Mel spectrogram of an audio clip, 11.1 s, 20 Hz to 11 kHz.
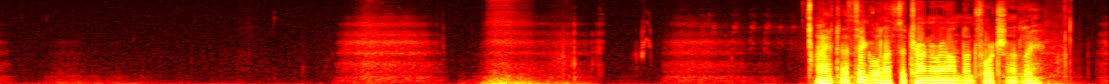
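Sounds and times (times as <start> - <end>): person breathing heavily: 3.4 - 6.0, 6.6 - 7.5.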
